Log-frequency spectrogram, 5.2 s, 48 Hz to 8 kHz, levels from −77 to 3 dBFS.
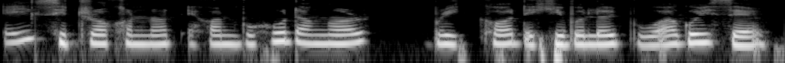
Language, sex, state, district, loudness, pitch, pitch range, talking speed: Assamese, female, Assam, Kamrup Metropolitan, -15 LUFS, 235 Hz, 225-255 Hz, 105 wpm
